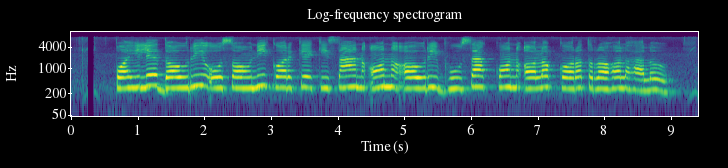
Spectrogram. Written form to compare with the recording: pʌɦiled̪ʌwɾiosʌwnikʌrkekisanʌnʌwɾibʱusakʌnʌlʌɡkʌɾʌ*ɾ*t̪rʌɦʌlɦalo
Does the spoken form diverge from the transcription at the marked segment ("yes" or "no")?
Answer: yes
